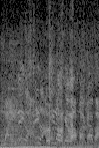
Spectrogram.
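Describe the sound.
A car's engine rumbles low and close as it rolls up, its deep idle heavy through the first second, while a person talks over it.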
